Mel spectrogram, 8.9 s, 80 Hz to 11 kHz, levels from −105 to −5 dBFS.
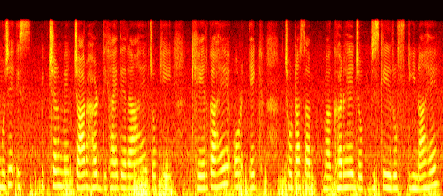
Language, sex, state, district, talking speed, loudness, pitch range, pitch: Hindi, female, Arunachal Pradesh, Lower Dibang Valley, 170 wpm, -17 LUFS, 210-230 Hz, 220 Hz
